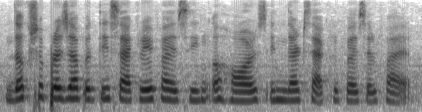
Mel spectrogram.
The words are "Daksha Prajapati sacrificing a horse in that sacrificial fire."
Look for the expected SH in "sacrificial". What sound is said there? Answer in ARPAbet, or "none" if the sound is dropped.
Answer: S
